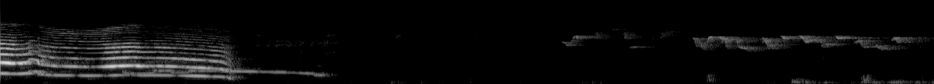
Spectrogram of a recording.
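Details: One of two domestic cats meowing very loudly: a single drawn-out meow with a wavering pitch that fades over about two seconds, then near silence with faint scratchy high sounds and soft low knocks.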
